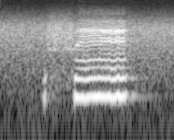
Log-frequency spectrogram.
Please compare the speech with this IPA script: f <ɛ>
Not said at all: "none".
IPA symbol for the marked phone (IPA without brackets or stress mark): ɛ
